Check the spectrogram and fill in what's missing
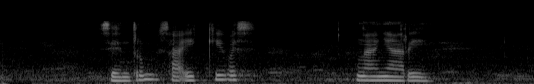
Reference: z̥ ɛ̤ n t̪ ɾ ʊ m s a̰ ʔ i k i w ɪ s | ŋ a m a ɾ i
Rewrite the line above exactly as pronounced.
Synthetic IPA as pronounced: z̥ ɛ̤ n t̪ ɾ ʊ m s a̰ ʔ i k i w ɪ s | ŋ a ɲ a ɾ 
